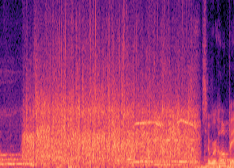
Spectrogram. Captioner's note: crowd cheers and applause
